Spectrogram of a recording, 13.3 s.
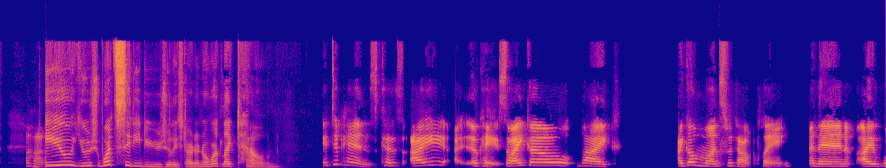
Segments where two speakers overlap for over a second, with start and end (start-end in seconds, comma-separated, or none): none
